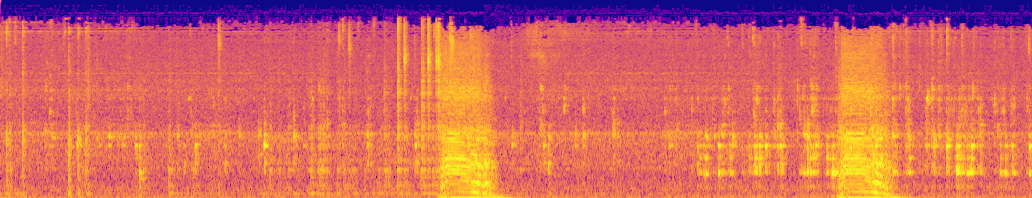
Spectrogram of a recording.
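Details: Shurflo water pump in a bus conversion, after adding a Pentair Shurflo accumulator tank and with the tap only partly opened: short whirring bursts about a second long roughly every five seconds; short cycling reduced.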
